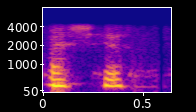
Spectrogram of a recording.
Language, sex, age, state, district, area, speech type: Kashmiri, female, 18-30, Jammu and Kashmir, Ganderbal, rural, conversation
